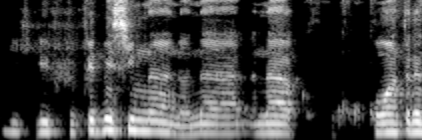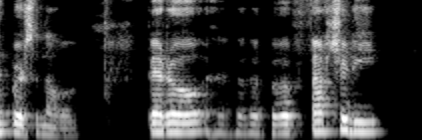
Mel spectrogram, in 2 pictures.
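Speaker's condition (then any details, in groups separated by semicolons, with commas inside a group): Stuttering; broken, choppy non-fluent speech, dreads answering strangers like jeepney drivers, public communication affected; repeated sounds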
